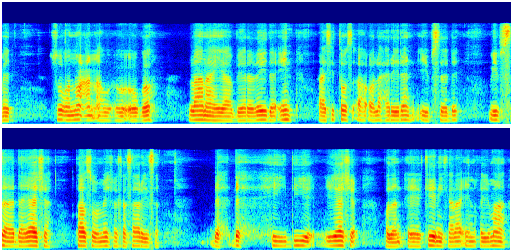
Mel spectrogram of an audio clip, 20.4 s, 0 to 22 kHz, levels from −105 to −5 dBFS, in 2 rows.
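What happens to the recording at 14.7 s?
At 14.7 s the speech carries 4-bit ADPCM compression, present across the whole clip. Each sample is coded as a coarse 4-bit step from a prediction, leaving plainly audible gritty hiss that rides the speech level and roughens sharp onsets, with nothing above 10.6 kHz.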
